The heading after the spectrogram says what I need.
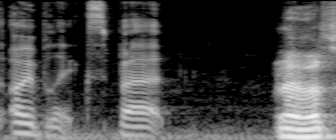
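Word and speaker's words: Obelix: and Oakley with them it's not how you pronounce his name it's technically it's oblix but no that's how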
